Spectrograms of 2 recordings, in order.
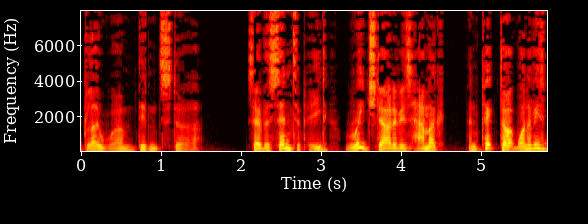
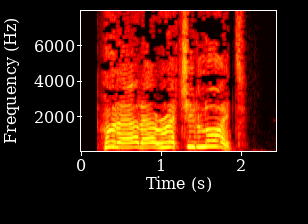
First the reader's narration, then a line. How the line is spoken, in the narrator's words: he shouted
